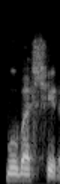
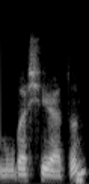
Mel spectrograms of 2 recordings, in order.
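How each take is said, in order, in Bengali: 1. শব্দটি "-a" দিয়ে শেষ হয়, শেষের অংশ বাদ যায়। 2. শব্দটি পুরো "-tun" দিয়ে শেষ হয়। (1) "ওয়াকফ করলে কি হবে উচ্চারণটা" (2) "পুরোটাই বলেছেন মুবাশশিরাতুন"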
